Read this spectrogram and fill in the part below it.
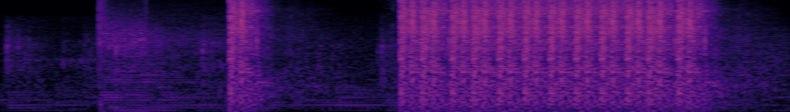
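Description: Video game gunfire erupts while enemies are shot: two short loud bursts, then a longer sustained rapid stream of shots that tapers off, close and dominant with no talking.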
